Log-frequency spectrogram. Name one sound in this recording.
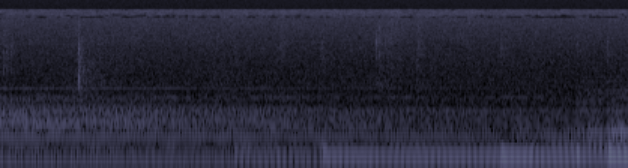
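Large gongs are struck softly and drone.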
